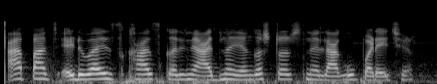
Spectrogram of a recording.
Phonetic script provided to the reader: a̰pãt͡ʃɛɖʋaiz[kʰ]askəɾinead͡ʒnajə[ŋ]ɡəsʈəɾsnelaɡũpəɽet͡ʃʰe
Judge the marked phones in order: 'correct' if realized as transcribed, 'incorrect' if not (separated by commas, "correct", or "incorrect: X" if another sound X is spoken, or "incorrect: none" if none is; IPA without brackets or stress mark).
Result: correct, correct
